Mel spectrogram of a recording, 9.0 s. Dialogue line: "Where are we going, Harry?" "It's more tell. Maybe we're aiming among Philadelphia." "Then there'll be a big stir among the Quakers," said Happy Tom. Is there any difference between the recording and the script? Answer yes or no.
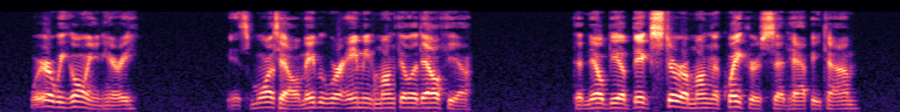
no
